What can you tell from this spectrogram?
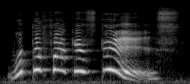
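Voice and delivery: high, loud what-the-fuck shock; shocked outburst. Retold or imitated. Family walking in, shocked, high and loud. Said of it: "they walk in like".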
